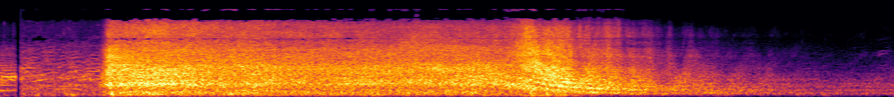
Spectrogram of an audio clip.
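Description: A rocket roars loudly as it launches and fades into the sky.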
